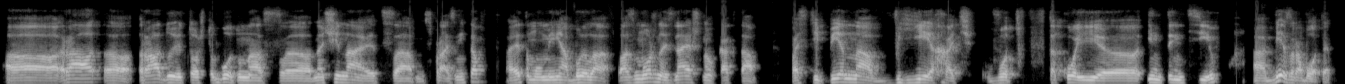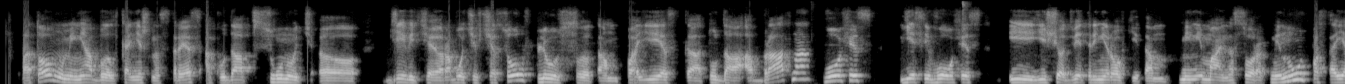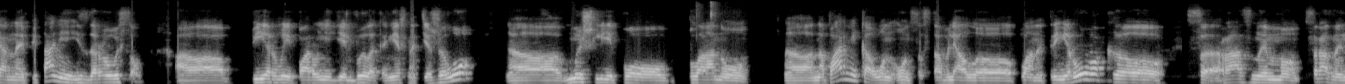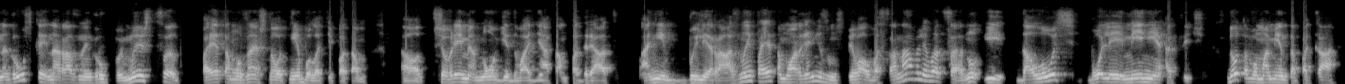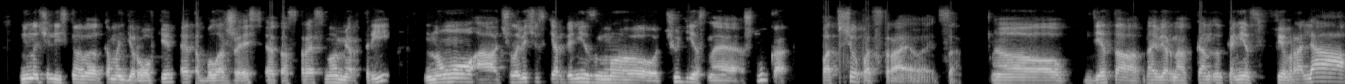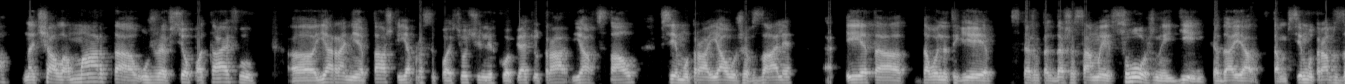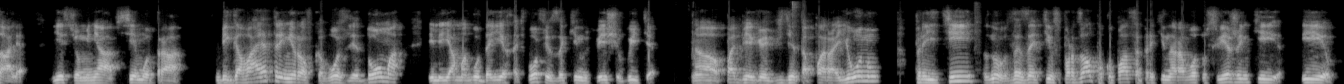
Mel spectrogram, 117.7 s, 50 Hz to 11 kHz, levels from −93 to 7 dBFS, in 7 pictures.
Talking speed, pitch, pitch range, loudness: 115 wpm, 120 Hz, 110-135 Hz, -22 LUFS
